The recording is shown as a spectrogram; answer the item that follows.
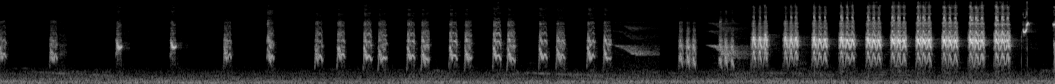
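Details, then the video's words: Long-tailed shrike calling a rival. Soft scattered clicks and ticks build into a loud, fast, regular burst of grating rasps near the end. "pancingan cendet gacor full isian CUITAN MEMANGGIL LAWAN"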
